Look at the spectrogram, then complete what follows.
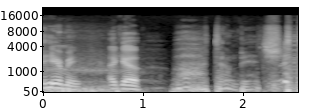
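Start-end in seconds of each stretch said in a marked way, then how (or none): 1.4-2.4 soft, muttered under the breath. Retelling a muttered insult: retelling a muttered insult. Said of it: "under my breath".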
